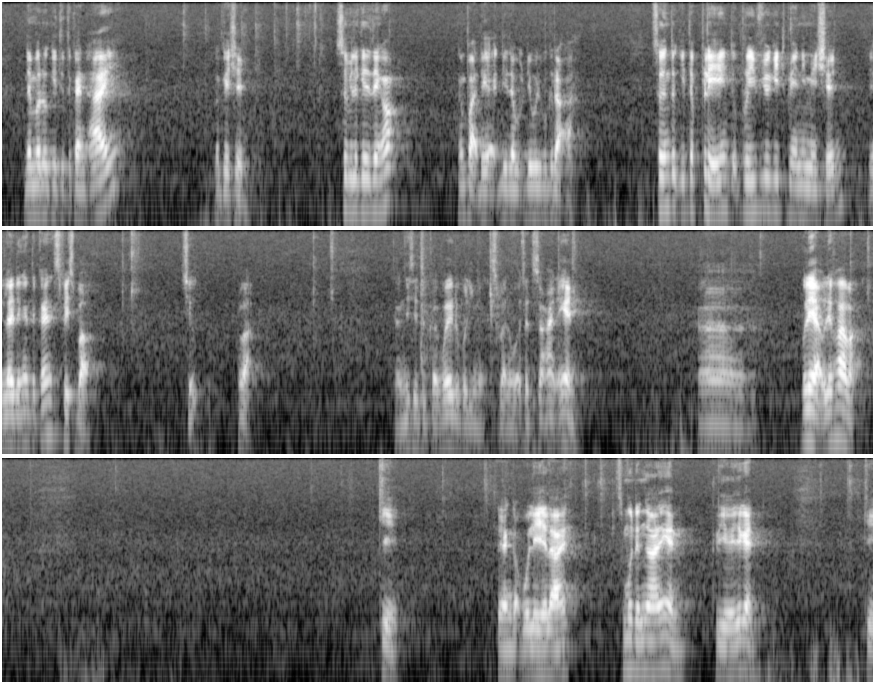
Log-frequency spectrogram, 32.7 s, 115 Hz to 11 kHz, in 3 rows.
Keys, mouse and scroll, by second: 1.1 i, 3.4-4.9 shift+middle drag, 4.9-9.5 drag, 9.5-9.9 shift+middle drag, 9.9-10.4 scroll up 1, 10.4-10.8 shift+middle drag, 10.8 scroll down 1, 11.0 middle click, 11.9 scroll down 1, 12.4 space, 12.5 space, 14.8 space, 15.8-17.0 drag, 17.0 KP_Enter, 17.8 space, 18.0 space, 19.1-19.8 scroll up 2, 21.5 space, 23.2-26.3 drag, 26.3-31.3 shift+middle drag, 31.3 Tab, 31.6 scroll down 2, 31.8-32.6 middle drag, 32.6 ctrl+s.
